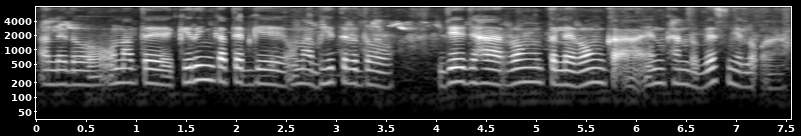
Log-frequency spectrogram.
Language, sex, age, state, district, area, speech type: Santali, female, 30-45, Jharkhand, East Singhbhum, rural, spontaneous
